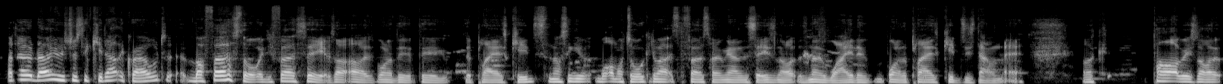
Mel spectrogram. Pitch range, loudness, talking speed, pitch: 105-145 Hz, -18 LUFS, 325 wpm, 115 Hz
